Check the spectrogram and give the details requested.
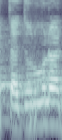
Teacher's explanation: ला तदरून ला में अलिफ मद्दा है, तदरून दाल में कलकला होगा और रॉ को यहाँ पर पूर पढ़ेंगे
